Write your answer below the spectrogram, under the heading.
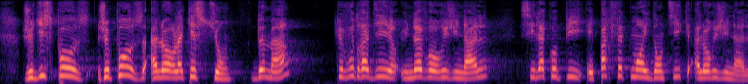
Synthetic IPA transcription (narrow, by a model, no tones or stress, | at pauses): ʒəd̪isoʒəpozalɔʁlakʲɛst̪jɔ̃ | d̪əmɛ̃ | kəvud̪ʁad̪iʁynœvʁɔʁiʒinal | silakɔpiʔɛpaʁfɛt̪mɑ̃id̪ɑ̃t̪ʰika̰lɔʁiʒinal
